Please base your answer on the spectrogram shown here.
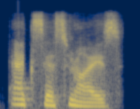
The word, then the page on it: accessorize: Indian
